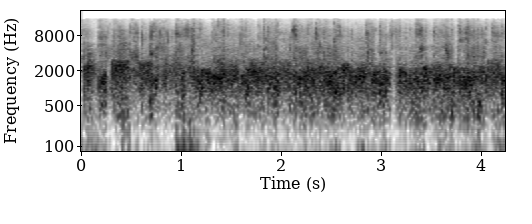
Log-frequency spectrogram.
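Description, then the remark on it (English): An audience applauds the panel and moderators steadily, a dense wash of many hands clapping at an even, loud level with no pauses for the full few seconds. “All right, everybody, please give another huge round of applause for the panel and the moderators.”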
